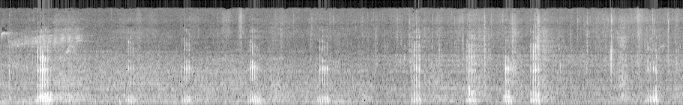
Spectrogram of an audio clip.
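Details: Domestic pigs of the Sattelschwein or Bentheimer Landschwein breeds on a farm, giving short low grunts about every second, spread across nine seconds, with a steady faint hum in the background.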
